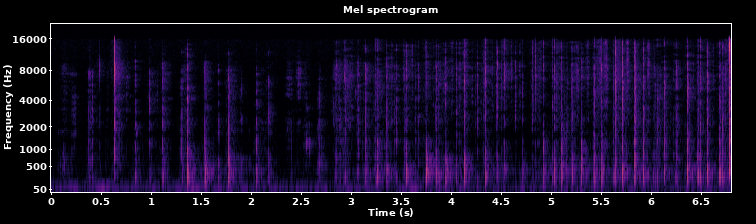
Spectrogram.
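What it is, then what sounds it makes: Wooden folding chess box. A painted wooden folding chess box, held upright, has its checkered face tapped and scratched with long nails. Quick, dry, crisp clicks and light scratchy crackles come in an irregular stream that grows denser and louder about halfway through. Each tap dies away almost instantly.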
